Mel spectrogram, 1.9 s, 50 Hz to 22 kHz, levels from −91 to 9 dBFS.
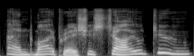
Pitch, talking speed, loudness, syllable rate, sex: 195 Hz, 155 wpm, -16 LUFS, 3.3 syllables/s, male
